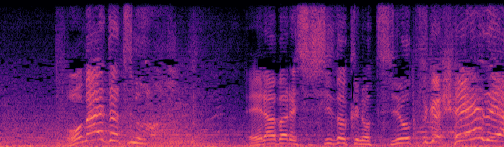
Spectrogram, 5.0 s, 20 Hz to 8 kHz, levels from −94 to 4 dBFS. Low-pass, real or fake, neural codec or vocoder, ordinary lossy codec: none; real; none; none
